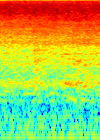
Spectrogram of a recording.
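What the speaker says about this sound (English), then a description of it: "Put some lemon juice in. And then it'll steam up" Lemon juice hitting a hot pan to deglaze it, giving a loud, steady, broadband hiss of steam that fills the moment without pause.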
